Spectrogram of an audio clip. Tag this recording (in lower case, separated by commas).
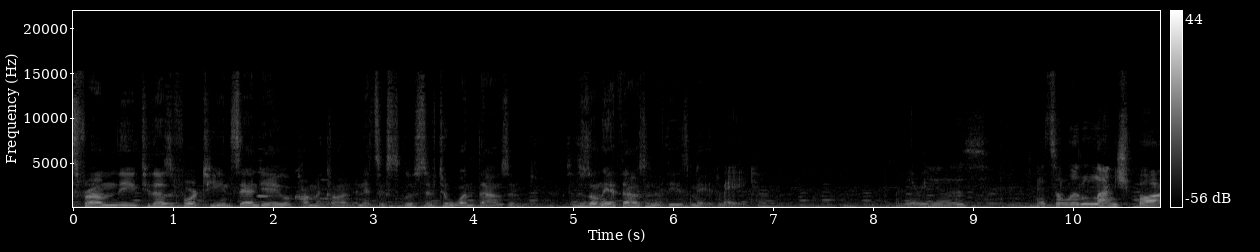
speech, music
